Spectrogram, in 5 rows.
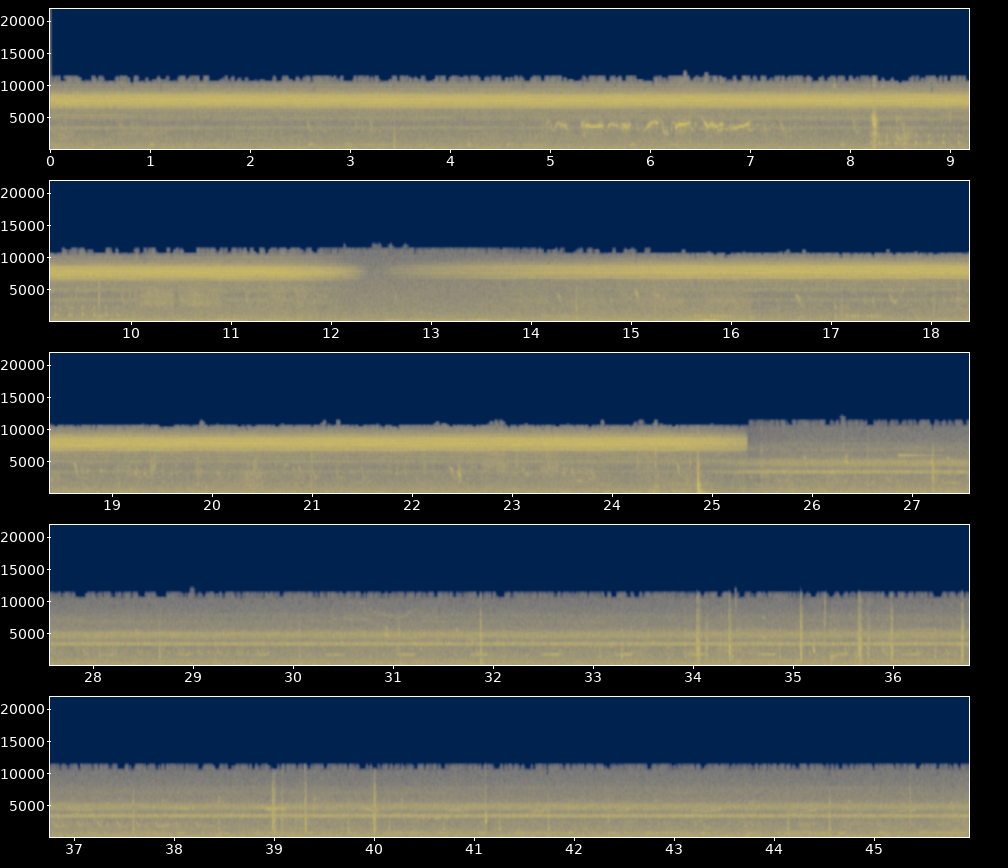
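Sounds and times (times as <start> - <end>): small chirp: 0.0 - 12.2
high-pitched insect drone: 0.0 - 45.9
low insect trill: 0.0 - 45.9.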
